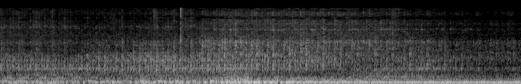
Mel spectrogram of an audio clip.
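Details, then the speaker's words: 2007 Dodge Ram 2500HD 6.7 Cummins, just restarted after codes cleared, starts right up; no crank/no start fixed with remanufactured ECM, original TIPM; EGR deleted, aftermarket parts. Steady low diesel clatter settling to smooth idle, no misses or knocks: runs well, normal idle. "so yeah it runs awesome for what it is"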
